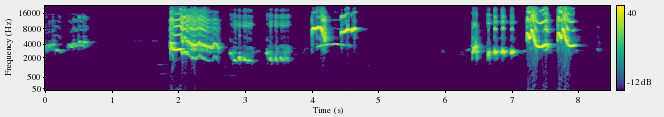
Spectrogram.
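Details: Song of an orange-headed thrush meant to stimulate breeding and a response: scattered phrases of harsh, scratchy squawking notes mixed with short whistled slurs, separated by brief silences.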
